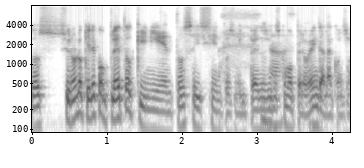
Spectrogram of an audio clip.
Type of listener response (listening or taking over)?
listening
